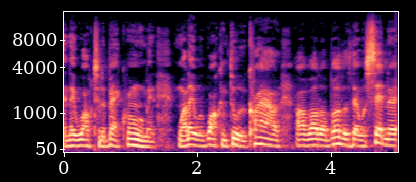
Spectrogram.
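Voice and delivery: ordinary talk, nothing marked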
